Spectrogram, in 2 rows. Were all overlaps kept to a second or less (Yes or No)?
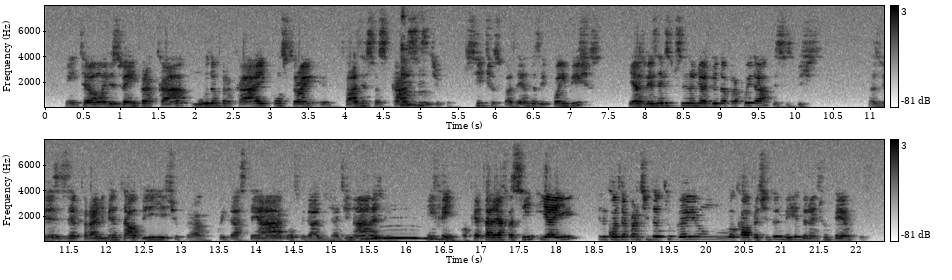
Yes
